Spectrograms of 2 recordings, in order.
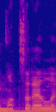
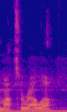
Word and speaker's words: mozzarella: isn't it beautiful mozzarella learn how to roll your rs it just sounds so much better when you say mozzarella instead of mozzarella or if you're in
